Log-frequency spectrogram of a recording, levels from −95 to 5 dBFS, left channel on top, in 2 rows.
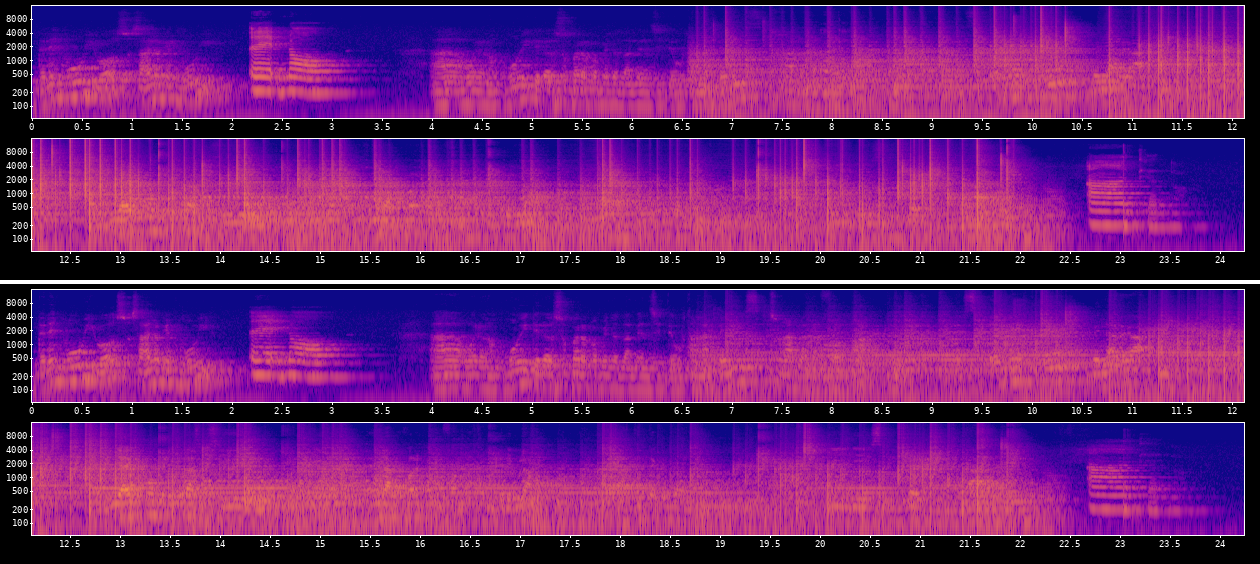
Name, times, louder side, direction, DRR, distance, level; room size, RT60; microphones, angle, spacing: voice 1, 0.0-1.9 4.0-12.0 12.9-17.3 17.9-19.1 20.1-22.1, right 1 dB, 65° right, 3 dB, 1.9 m, -42 dB
voice 2, 2.2-3.0 7.9-8.3 22.7-23.6, left 3 dB, 85° left, 7 dB, 1.3 m, -41 dB
sound 1, 6.6-22.0, left 3 dB, 60° left, 0.9 m, -38 dB
sound 2, 13.6-22.5, left 1 dB, 10° left, 0.4 m, -46 dB
9.9 x 6.4 x 7.8 m, 0.99 s
head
